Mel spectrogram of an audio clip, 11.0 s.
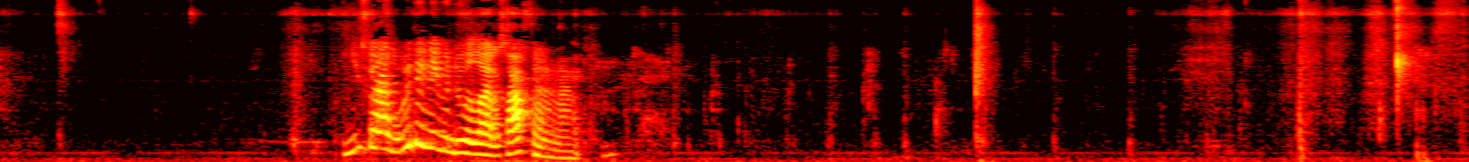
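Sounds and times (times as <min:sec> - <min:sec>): faint chewing and mouth clicks: 0:00.3 - 0:01.6, 0:04.3 - 0:09.4, 0:10.3 - 0:11.0.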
